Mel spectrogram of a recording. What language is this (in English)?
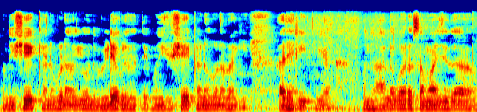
Kannada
